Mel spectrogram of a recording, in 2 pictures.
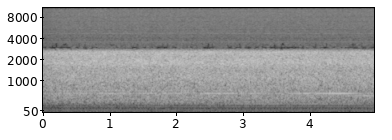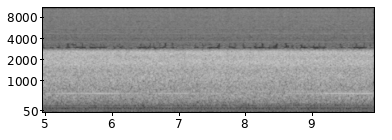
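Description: A 1.3 GHz radio receiver puts out a steady, loud hiss of band-limited noise with a faint constant tone running through it, unchanging for the full ten seconds.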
